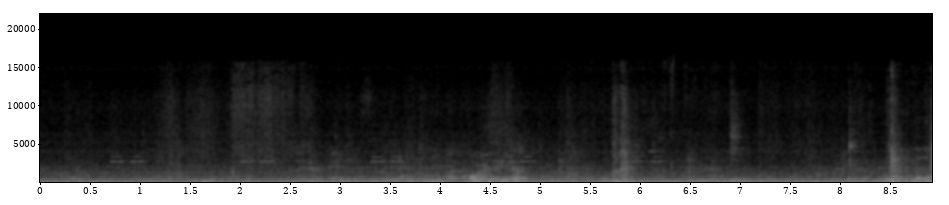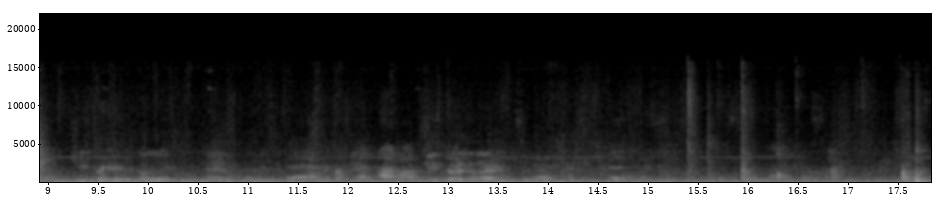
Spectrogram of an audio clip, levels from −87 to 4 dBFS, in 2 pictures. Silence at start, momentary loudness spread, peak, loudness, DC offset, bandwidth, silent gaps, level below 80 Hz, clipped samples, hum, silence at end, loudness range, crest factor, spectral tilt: 0 s; 7 LU; -20 dBFS; -45 LUFS; under 0.1%; 16 kHz; none; -46 dBFS; under 0.1%; none; 0 s; 4 LU; 22 dB; -5.5 dB/octave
